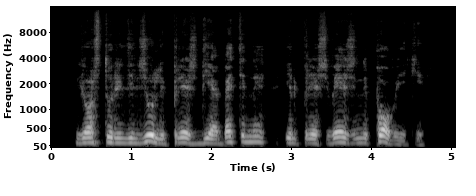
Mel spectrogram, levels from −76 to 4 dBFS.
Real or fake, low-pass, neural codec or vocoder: real; 14.4 kHz; none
